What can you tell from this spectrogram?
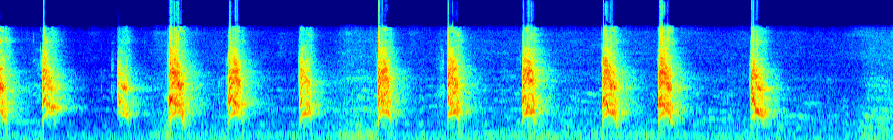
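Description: Pit bull puppy barking repeatedly, about a dozen short barks a little under a second apart, stopping near the end.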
